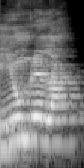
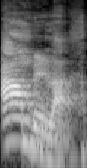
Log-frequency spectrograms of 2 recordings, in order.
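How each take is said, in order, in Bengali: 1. শব্দটি 'yoo' ধ্বনি দিয়ে শুরু হয়। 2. শব্দটি 'uh' ধ্বনি দিয়ে শুরু হয়। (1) "আমি কি বলছি যে ইউমব্রেলা?" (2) "ওই ওয়ার্ডের উচ্চারণ কি? আমব্রেলা।"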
